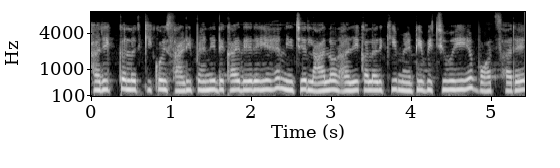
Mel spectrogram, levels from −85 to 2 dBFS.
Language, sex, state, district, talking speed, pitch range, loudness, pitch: Hindi, female, Bihar, Jamui, 255 wpm, 235-255 Hz, -15 LUFS, 250 Hz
